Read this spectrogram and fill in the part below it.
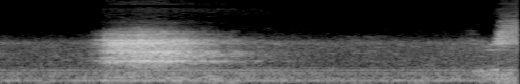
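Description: A single audible breath during a yoga flow between down dog, plank and up dog, a soft airy rush swelling and fading over about a second, followed by a brief faint intake near the end; no talking.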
